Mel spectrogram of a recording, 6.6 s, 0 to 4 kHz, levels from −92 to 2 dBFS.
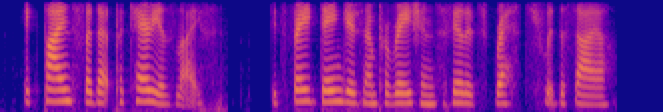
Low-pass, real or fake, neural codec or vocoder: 3.6 kHz; fake; codec, 16 kHz, 0.5 kbps, FunCodec, trained on LibriTTS, 25 frames a second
